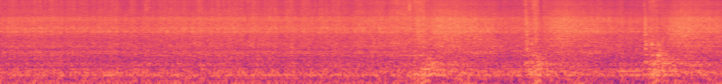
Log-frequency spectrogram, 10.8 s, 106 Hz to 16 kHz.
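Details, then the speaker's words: 1985 Monte Carlo SS with cammed 6.0 LS (over 400 hp) and built 200-4R, revived after sitting 5 years, fuel system rebuilt: deep even V8 burble with clean throttle blips, now firing on all eight; normal idle and revving. "Throttle response is quick. No more stumbling. Listen to that cam"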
